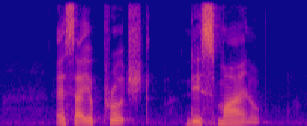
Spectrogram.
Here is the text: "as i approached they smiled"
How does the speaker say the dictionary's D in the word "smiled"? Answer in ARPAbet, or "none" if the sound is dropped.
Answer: none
